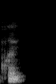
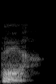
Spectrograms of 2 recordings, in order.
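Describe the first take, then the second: First: The vowel comes only after both consonants. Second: A vowel sits between the two consonants. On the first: The speaker calls it wrong. "ou pré" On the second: The speaker calls it right. "On va mettre le E muet entre les consonnes. On va dire père"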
